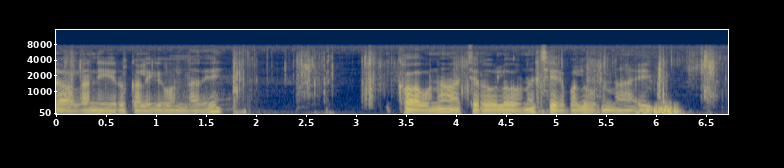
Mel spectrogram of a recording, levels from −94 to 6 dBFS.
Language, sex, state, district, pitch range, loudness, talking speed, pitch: Telugu, male, Andhra Pradesh, Sri Satya Sai, 95-105 Hz, -20 LUFS, 90 wpm, 100 Hz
